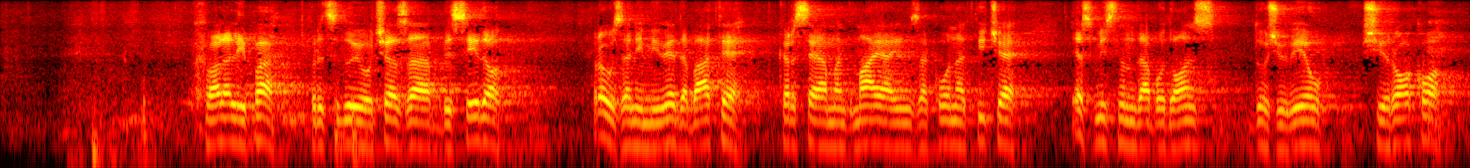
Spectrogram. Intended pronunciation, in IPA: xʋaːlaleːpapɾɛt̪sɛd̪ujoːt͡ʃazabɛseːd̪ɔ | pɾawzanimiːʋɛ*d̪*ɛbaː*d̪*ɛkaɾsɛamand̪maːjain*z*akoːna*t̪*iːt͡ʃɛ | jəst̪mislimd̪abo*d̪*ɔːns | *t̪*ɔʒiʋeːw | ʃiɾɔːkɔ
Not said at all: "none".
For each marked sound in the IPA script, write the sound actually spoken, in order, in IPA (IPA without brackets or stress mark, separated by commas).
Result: d̪, t̪, z, t̪, d̪, d̪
